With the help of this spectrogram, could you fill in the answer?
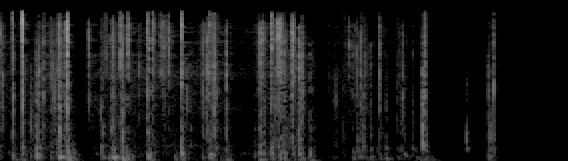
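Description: Fingers and nails crinkle and scratch a thin, clear, embossed plastic vacuum-seal bag stretched over a mesh mic dome. Dense, irregular crackling and rustling with a low thumpy body and bright crisp edges fills most of the clip. It thins out toward the end, leaving two short isolated crinkles before falling quiet.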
